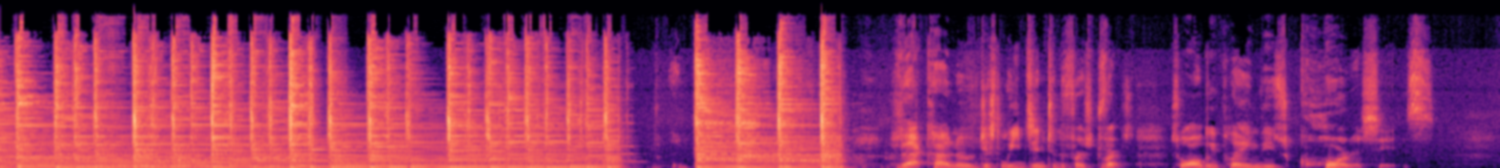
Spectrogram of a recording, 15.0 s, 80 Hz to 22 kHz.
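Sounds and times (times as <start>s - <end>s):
acoustic guitar strumming: 0.0s - 8.7s.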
